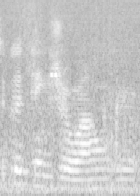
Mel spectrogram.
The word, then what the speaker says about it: João: It's a good thing Joao rhymes with cidadão.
